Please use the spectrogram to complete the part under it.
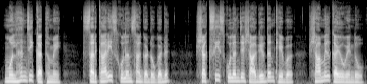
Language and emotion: Sindhi, neutral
